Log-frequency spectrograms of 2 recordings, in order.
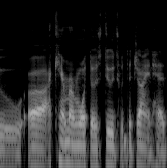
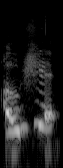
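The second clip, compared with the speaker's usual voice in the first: amazed squeak. Real, not acted. Fan expects Tobey Maguire.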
